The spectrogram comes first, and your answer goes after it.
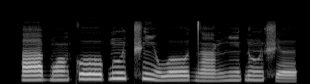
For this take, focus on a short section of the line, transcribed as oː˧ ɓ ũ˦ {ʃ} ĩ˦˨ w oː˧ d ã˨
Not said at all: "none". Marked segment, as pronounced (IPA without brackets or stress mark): t͡ʃ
